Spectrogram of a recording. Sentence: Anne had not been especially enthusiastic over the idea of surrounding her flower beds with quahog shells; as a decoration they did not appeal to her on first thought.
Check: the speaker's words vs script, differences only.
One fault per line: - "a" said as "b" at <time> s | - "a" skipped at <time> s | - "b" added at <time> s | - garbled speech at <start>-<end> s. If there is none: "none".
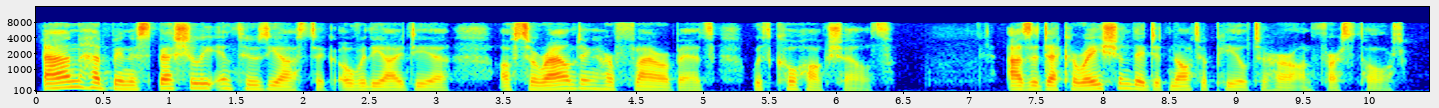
- "not" skipped at 0.6 s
